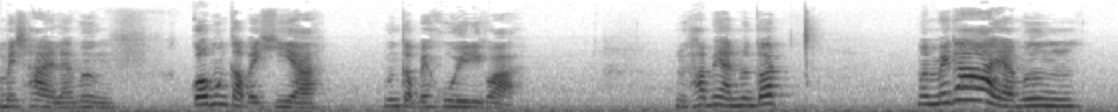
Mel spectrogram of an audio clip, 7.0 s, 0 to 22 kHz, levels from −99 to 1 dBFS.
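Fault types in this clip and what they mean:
No technical faults can be heard anywhere in this recording.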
